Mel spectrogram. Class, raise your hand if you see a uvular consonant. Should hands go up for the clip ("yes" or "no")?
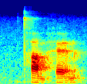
no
